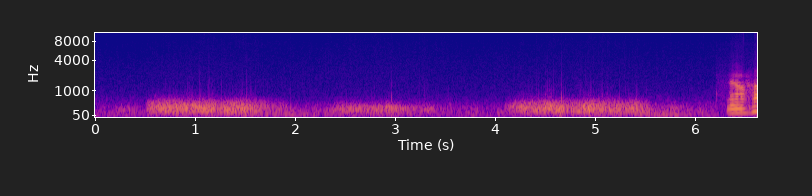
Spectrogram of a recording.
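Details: Soft, even rushing breath sounds over the lung through a stethoscope, about 16 a minute, no crackles or wheeze, in a patient awaiting heart surgery without pneumonia: normal breath sounds.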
